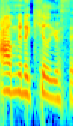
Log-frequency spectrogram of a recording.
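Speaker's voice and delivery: usual speaking voice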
